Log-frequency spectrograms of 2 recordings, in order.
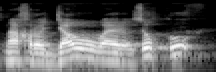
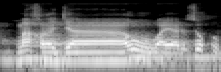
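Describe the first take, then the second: First: The final vowel is short and flows into wa. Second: The final vowel is held long before wa. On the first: The speaker calls it right. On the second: The speaker calls it wrong. "Jadi bacanya bukan"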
